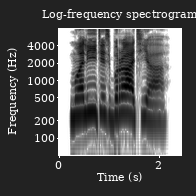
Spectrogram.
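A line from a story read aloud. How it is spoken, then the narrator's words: Thundering. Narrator (Russian): прогремел Тарквимада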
